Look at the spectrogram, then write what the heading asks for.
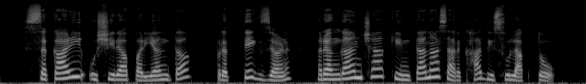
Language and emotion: Marathi, neutral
